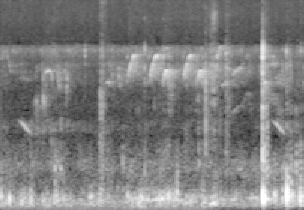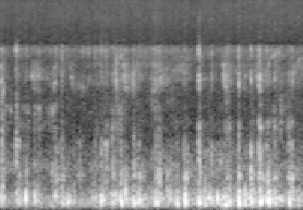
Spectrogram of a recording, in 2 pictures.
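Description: Goat hooves clattering in irregular knocks as the kids step and hop along a corrugated pipe, with one sharper knock about three and a half seconds in.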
